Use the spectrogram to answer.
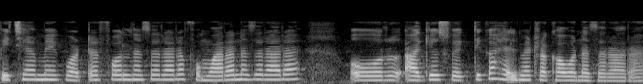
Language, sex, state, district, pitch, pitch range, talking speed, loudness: Hindi, female, Uttar Pradesh, Etah, 210 Hz, 195-225 Hz, 230 wpm, -18 LUFS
